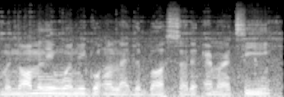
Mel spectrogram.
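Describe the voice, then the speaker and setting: A man's voice: sits low, quick pace, noisy background. A young man from Saint Vincent and the Grenadines, chatting in a casual interview with lots of "um" and "like". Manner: relaxed, many fillers like "um" and "like".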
